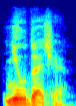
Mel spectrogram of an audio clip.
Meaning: misfortune, mishap, bad luck, failure
- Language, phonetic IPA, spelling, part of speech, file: Russian, [nʲɪʊˈdat͡ɕə], неудача, noun, Ru-неудача.ogg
